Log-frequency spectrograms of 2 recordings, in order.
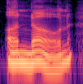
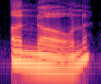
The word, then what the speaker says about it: UNKN: leader, known as the four uppercase initials UNKN, I guess thus pronounced unknown, who took down servers and disappeared.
